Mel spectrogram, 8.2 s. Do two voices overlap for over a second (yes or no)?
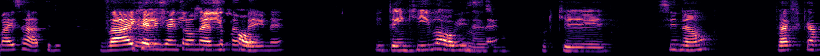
yes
